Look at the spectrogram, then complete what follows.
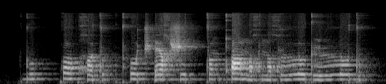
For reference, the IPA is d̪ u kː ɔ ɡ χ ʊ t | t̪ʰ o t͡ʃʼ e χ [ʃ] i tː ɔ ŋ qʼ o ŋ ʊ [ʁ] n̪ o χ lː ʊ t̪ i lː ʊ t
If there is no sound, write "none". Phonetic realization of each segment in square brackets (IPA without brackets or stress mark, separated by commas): ʃ, χ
